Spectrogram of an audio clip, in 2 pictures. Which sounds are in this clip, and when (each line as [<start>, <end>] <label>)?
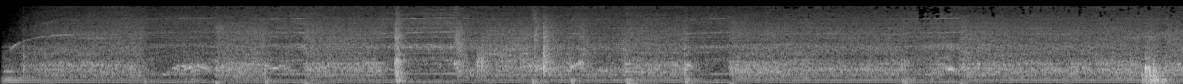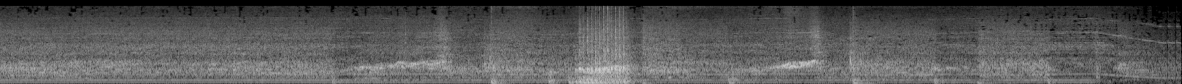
[0.01, 23.66] vacuum cleaner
